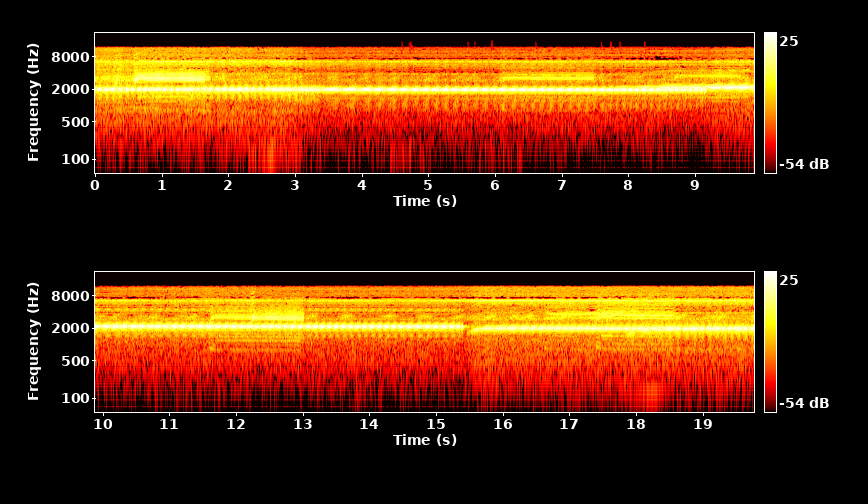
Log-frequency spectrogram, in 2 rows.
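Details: Chorus of southern toads at small backyard-dug ponds on a wet night after a thunderstorm, June 10, 2014. High, continuous trills pass from one caller to the next almost without pause, with short buzzy bursts above and a brief gap near the end.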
